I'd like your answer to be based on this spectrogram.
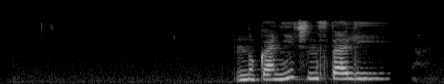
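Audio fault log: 3.63–4.26 s, AAC frame loss with concealment: a run of consecutive AAC frames, about 470 ms of audio, which fits roughly eleven frames, never reached the decoder. It repeated the last good spectrum with scrambled signs or interpolated energy, so the speech smears, decays toward silence, then fades back.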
